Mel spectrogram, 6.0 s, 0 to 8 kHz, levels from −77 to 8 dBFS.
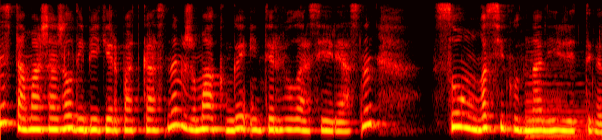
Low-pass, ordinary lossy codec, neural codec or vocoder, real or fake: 7.2 kHz; none; none; real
